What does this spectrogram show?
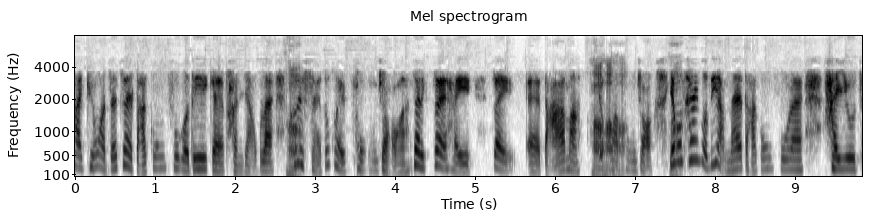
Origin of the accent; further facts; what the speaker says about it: China; 所以咧，我哋中国人嘅传统智慧就系咁啦。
